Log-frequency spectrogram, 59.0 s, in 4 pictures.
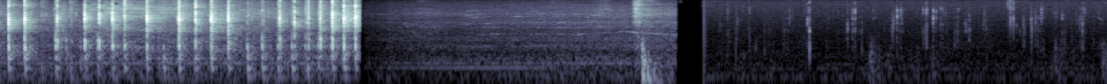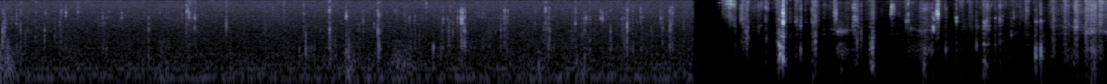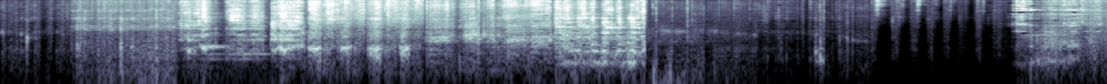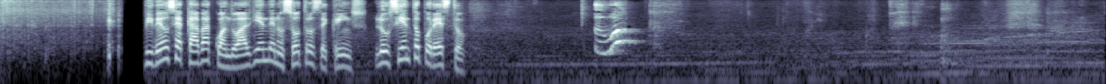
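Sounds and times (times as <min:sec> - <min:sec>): nibbling and chewing: 0:09.8 - 0:31.9, 0:33.7 - 0:36.7, 0:38.2 - 0:42.9
fork scraping a metal lid: 0:31.8 - 0:38.2, 0:43.0 - 0:44.4.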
